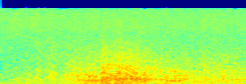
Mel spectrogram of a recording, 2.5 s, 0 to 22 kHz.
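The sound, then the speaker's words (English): A rumbling thunderstorm with steady heavy rain at sea, about 10 miles off the coast of Whitby, a deep roll of thunder swelling in the middle and then easing, with no voices. “We're out in a storm about 10 miles off the coast of Whitby.”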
